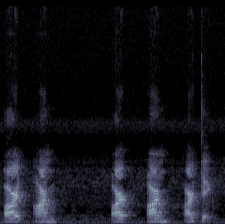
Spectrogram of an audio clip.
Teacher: The low central vowel. Initial. R, art, arm, arc, arm, arctic.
